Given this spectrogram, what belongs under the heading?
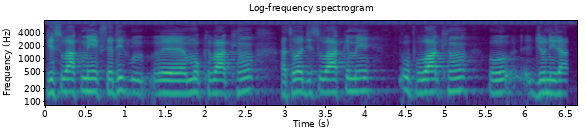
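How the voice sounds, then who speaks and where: A young male teacher, his voice on the high side, monotone, unhurried and a bit bright, gives an exam revision lecture. He puts rhetorical check questions to the students and then answers them himself.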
